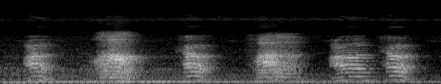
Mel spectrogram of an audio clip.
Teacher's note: tenggorokan tengah, adalah tempat keluarnya ain sama ha ya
